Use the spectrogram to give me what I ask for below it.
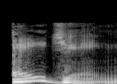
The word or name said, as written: ageing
